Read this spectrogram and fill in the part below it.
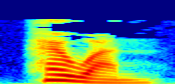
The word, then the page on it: hewan: Indonesian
